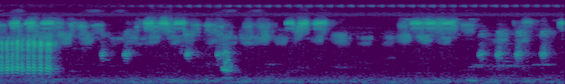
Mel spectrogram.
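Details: Wild frogs chorusing through a Bali jungle; a loud pulsed rattling croak opens, then many overlapping short chirps and high tinkling notes from several callers against a steady high insect hiss.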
